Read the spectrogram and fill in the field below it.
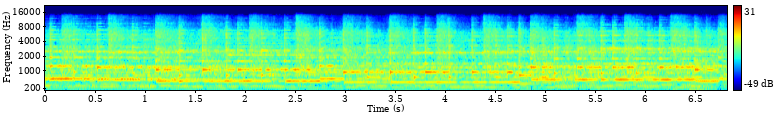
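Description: Infinix Smart 10 smartphone playing music through its dual speakers, a steady loud stream of bright tones and beats filling the whole stretch with no talking.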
